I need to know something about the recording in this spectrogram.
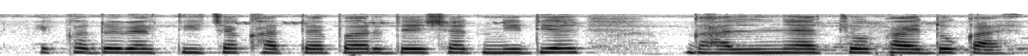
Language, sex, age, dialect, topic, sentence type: Marathi, female, 25-30, Southern Konkan, banking, question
